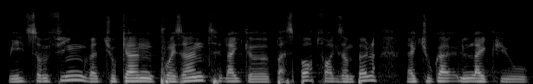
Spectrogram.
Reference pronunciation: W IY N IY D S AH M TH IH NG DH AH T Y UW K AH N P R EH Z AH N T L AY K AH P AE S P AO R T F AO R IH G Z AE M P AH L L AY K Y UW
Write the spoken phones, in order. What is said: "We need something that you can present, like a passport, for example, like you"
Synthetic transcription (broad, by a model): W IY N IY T S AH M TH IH NG DH AH T Y UW K AH N P R EH Z AH N T L AY K AH P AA S P AO R T F AO R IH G Z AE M P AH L L AY K Y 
